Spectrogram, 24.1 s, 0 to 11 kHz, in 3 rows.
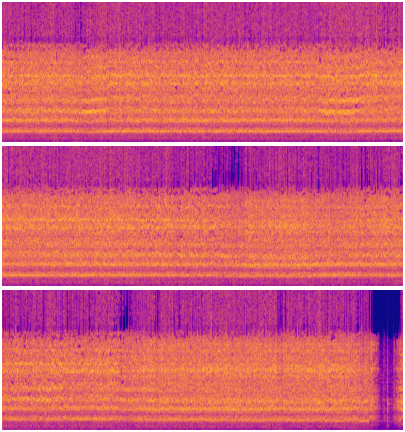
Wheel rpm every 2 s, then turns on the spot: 230, 230, 230, 220, 230, 230, 210, 230, 230, 220, 210, 170.
none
